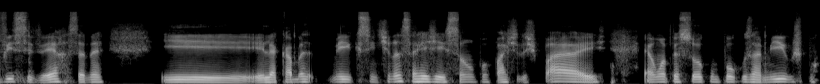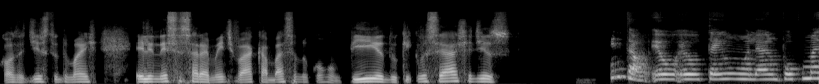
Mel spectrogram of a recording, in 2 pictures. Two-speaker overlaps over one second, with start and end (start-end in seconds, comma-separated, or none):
none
